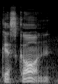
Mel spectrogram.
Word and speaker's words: Gascoigne: You must have killed Gascoigne as well, then. Oh, so it's pronounced Gascoigne.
